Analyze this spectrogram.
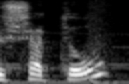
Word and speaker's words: château: Notate che AU si pronuncia O, ma anche EAU si pronuncia O. Comme par exemple le château, les châteaux, l'agneau, les agneaux, le gâteau, les gâteaux.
